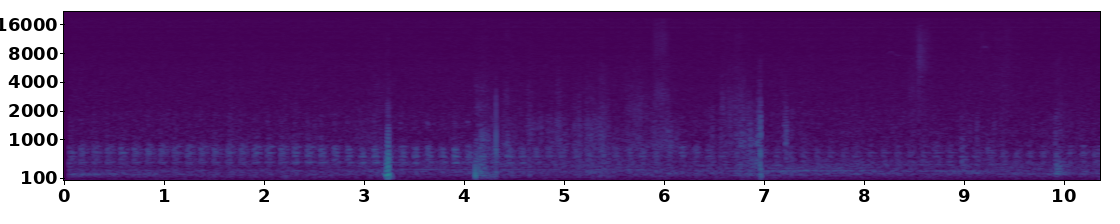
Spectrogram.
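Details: Refrigerator making a weird, recurring noise: a quiet, fast buzzing flutter over a low hum with a few stray clicks; cause unknown.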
